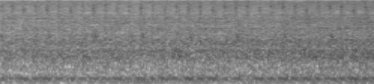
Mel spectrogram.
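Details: Car at idle after a workshop repair of a knocking/squeaking noise, in rain: steady, even idle hum with no knocking or squeaking. Earlier noises on this side now seem gone; a test drive is to confirm.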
